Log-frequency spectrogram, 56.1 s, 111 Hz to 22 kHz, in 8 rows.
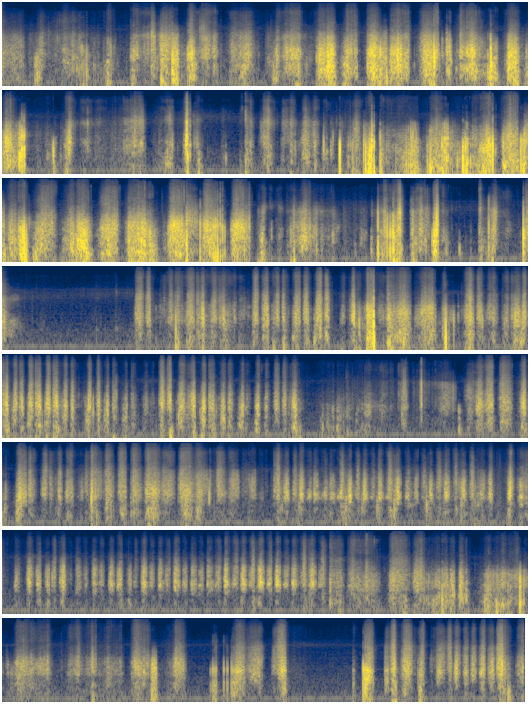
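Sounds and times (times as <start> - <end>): cotton swab scratching in ear: 1.8 - 9.7, 22.9 - 32.0, 32.9 - 51.5.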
